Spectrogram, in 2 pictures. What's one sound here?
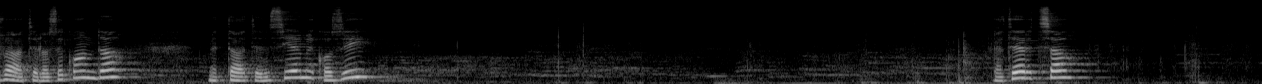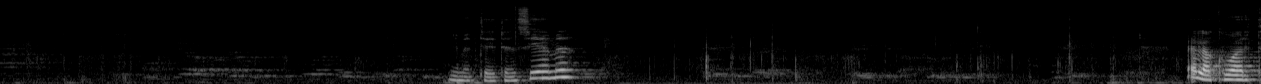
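Fabric rustles softly.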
